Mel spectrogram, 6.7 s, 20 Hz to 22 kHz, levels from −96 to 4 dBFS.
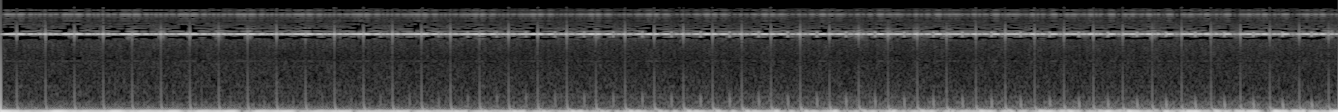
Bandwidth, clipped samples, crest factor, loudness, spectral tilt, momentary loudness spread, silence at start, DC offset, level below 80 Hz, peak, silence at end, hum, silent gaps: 15.5 kHz; under 0.1%; 12 dB; -17 LUFS; -2.5 dB/octave; 3 LU; 0 s; under 0.1%; -20 dBFS; -4 dBFS; 0 s; none; none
